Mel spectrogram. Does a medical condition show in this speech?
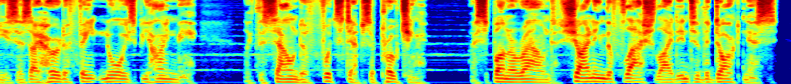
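No.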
